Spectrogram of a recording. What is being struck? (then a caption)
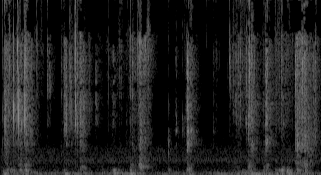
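Pressed soap ball. A small knife carves and scrapes a pastel pressed soap ball, solid and crumbly, and soap chips fall off. The sound is a run of quick, bright, crisp scraping and crackling bursts with almost no ring, rising and fading in clusters.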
